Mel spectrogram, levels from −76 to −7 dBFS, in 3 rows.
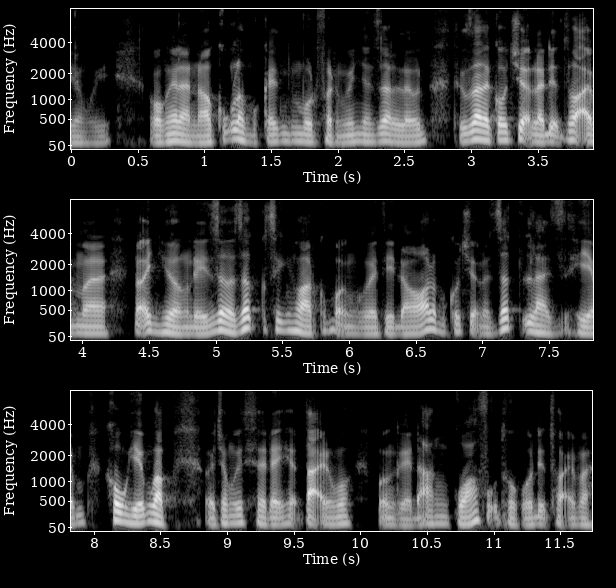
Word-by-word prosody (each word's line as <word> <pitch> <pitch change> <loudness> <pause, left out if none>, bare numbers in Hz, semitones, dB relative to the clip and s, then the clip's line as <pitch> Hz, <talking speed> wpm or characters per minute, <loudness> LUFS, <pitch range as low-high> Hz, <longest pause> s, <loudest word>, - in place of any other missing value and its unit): đồng 90 -2 -8
ý. 90 +1 -13 0.3
Có 95 - 0
nghĩa 115 - +3
là 105 -3 +4
nó 95 +1 +2
cũng 130 +7 -7
là 140 - +4
một 100 -4 -10
cái 105 - -1
một 110 -2 -3
phần 95 -1 -3
nguyên 100 +2 -3
nhân 105 -2 -4
rất 115 +1 +2
là 100 - -1
lớn. 95 +1 -1 0.3
Thực 110 - -3
ra 140 +4 +7
là 130 - +7
câu 130 +1 +2
chuyện 125 - +2
là - - +5
điện - - 0
thoại 110 - +4
mà 100 -1 +1 0.2
nó - - +2
ảnh 130 -3 +1
hưởng 100 -5 +1
đến 95 0 0
giờ 145 +6 +4
giấc 170 +2 +3
sinh 145 -3 -5
hoạt 105 -6 +3
của 130 - -13
mọi 145 - -3
người 95 0 -4
thì 95 - -5
đó 95 +8 +2
là 155 - +1
một 120 - -11
câu 120 - -5
chuyện 100 -4 -6
rất 165 - -1
là 110 -5 +1
d 95 +2 -13
hiếm 100 +1 -2 0.2
không 150 -3 +5
hiếm 115 -2 +2
gặp - - +8 0.3
ở - - -4
trong 110 - -3
cái 115 - -1
thời 105 - -1
đại 95 -1 +1
hiện 115 - -6
tại, - - +5
đúng 95 +2 -2
không? 110 +1 -2 0.2
Mọi - - -4
người 90 -2 -5
đang 105 +4 -3
quá 100 +2 +1
phụ - - -8
thuộc 95 - -5
vào 95 - -3
điện 105 +1 -5
thoại - - -4
và 95 -1 -4
105 Hz, 355 wpm, -24 LUFS, 95-115 Hz, 0.3 s, gặp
